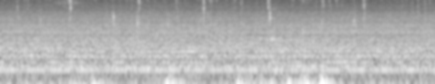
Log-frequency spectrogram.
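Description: Soft closed-mouth chewing of french fries, with faint wet mouth clicks and a few low soft thumps, over a steady room hum.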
